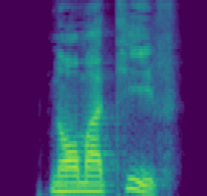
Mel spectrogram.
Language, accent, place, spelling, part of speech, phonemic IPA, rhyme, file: German, Germany, Berlin, normativ, adjective, /nɔʁmaˈtiːf/, -iːf, De-normativ.ogg
- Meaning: normative (of, pertaining to, or using a norm or standard)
